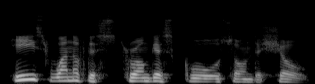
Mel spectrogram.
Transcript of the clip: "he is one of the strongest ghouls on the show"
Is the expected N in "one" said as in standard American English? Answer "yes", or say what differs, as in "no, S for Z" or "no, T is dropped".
yes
